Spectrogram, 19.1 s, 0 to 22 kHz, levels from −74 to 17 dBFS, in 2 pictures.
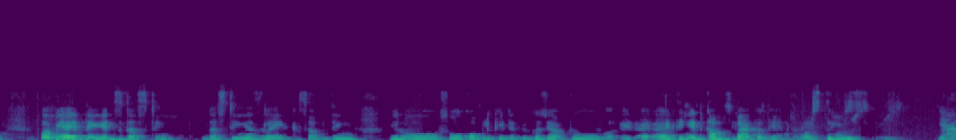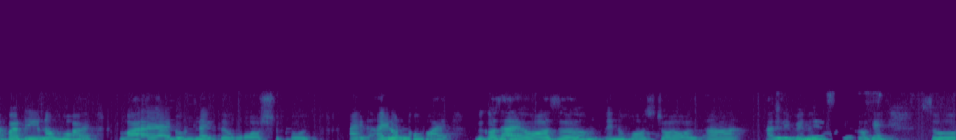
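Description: From 0.0 to 0.55 s, a loudspeaker's sound was likely not fully removed by the far end's echo canceller, producing an echo leak: a faint copy of the voice, well below it, trails about 313 ms behind.

From 1.58 to 6.42 s, background gated by the echo canceller appears as the canceller clamps the microphone while the loudspeaker plays. For roughly three seconds in total, the room sound sinks by as much as about 40 dB and then returns.

The echo leak comes back from 6.59 to 6.78 s with a delay of 318 ms, somewhat louder. From 7.31 to 9.04 s it returns stronger still, trailing the voice by 320 ms. Inside that stretch the gating strikes twice more, briefly, at 7.74 to 7.85 s (about 40 dB down) and at 8.64 to 8.75 s (about 24 dB down), each a quick dip in the background.

From 9.45 to 14.00 s, repeated packet loss (robotic sound) sets in. Packets keep going missing or arriving late, and each hole is patched by stretching the last sound. 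The holes come in rapid succession, the longest lasting 45 ms, and about a quarter of the span is concealed. The result is choppy, with pieces missing.

From 17.88 to 18.23 s there is speech suppressed in double talk. Both sides likely talked at once, and the canceller turned the local voice down, so it drops deeply for a fraction of a second.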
